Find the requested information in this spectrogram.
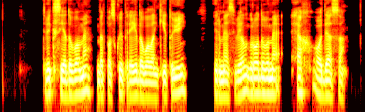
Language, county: Lithuanian, Šiauliai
